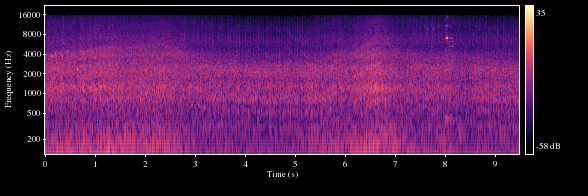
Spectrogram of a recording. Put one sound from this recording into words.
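A tractor engine rumbles steadily, rising and falling in pitch as it drives.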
